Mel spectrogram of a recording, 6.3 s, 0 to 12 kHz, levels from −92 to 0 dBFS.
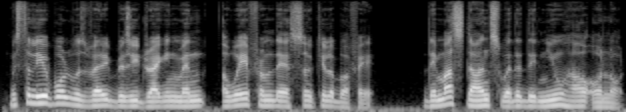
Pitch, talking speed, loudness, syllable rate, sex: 125 Hz, 190 wpm, -17 LUFS, 5.7 syllables/s, male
